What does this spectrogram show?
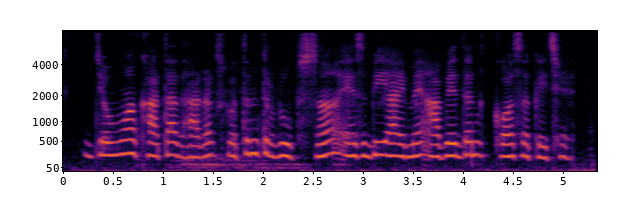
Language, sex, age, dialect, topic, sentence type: Maithili, female, 18-24, Bajjika, banking, statement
